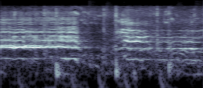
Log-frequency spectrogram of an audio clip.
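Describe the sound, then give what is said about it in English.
A sea lion's loud, raspy honking call: one long, drawn-out blare, a brief break, then a string of shorter, uneven honks. No one talks over it. “Crazy honking noise from a sea lion, isn't it?”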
